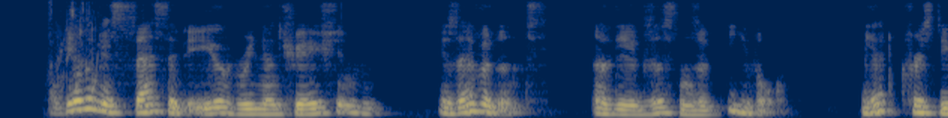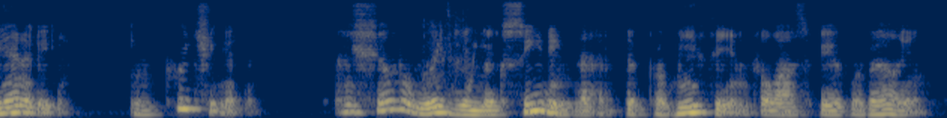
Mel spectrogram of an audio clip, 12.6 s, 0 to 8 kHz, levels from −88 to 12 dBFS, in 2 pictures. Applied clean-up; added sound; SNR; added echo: neural mask model DeepFilterNet 3.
